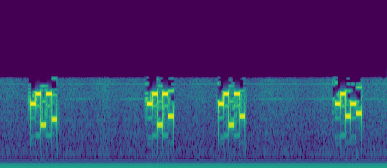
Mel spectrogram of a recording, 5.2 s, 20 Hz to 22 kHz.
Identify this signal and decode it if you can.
Five-tone selective call (ZVEI), heard as quick runs of five tones, tones of about 70 ms. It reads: 88113 88114 88114 88485
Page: SDR/ZVEI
